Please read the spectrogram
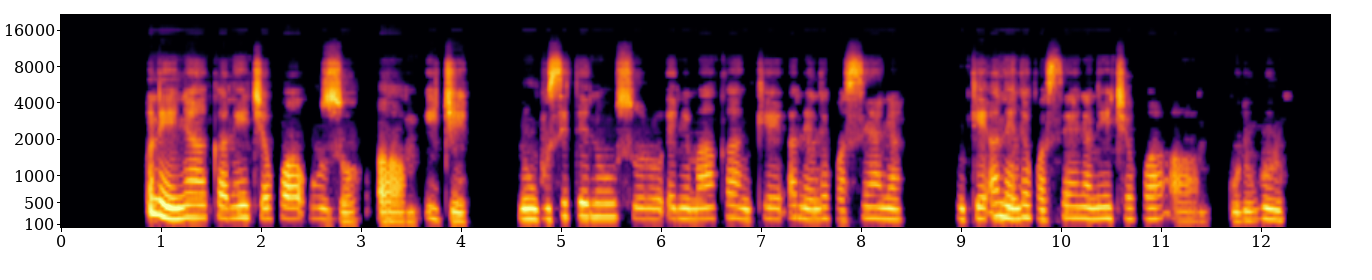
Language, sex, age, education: Igbo, female, 15-29, tertiary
